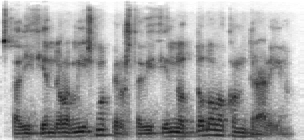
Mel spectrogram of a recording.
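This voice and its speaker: A man's voice: low voice, expressive, fast, slight background noise, rough recording. A man giving a live talk, answering audience questions with long explanations and frequent rhetorical question tags. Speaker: guest speaker on sound and language.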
